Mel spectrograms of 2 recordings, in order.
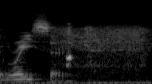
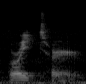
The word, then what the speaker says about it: greater: Sí, dijiste gracer. Sí, lo pronuncié mal. Lo voy a intentar otra vez. With sound. Greater.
